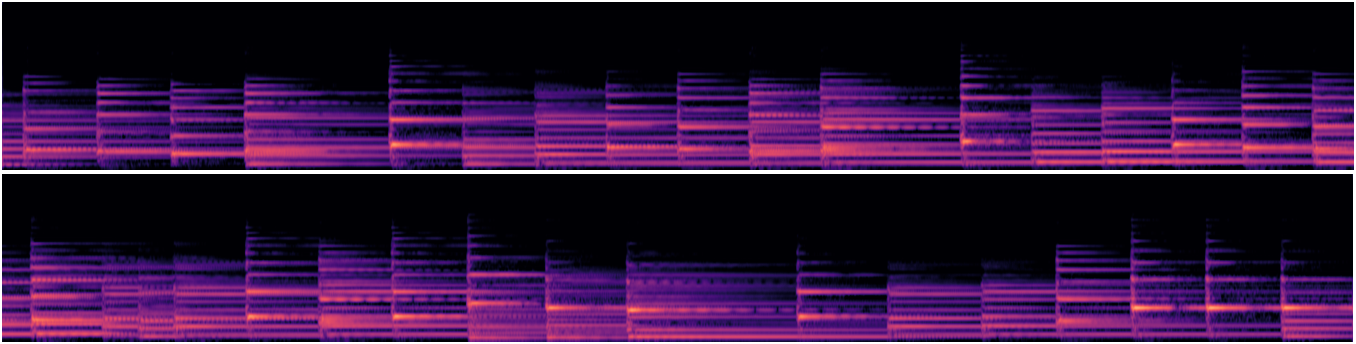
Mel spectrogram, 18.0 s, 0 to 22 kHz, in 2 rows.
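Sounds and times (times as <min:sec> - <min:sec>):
gentle solo piano melody: 0:00.0 - 0:18.0.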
